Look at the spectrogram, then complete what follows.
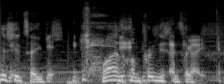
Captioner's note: laughs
